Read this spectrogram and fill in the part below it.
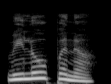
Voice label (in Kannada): "ವಿಲಪನ", Kannada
